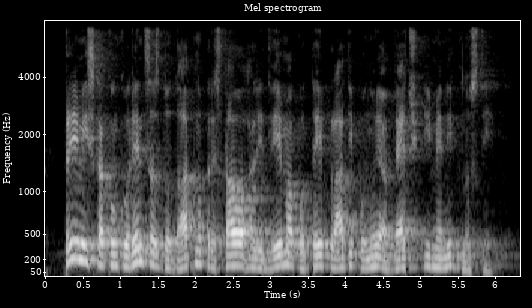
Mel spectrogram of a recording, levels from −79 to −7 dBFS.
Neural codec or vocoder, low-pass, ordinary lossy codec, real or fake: none; 7.2 kHz; none; real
